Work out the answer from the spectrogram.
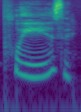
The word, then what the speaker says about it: please: with an e a and in please you'll hear that this phonogram is saying the long e sound however in the word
